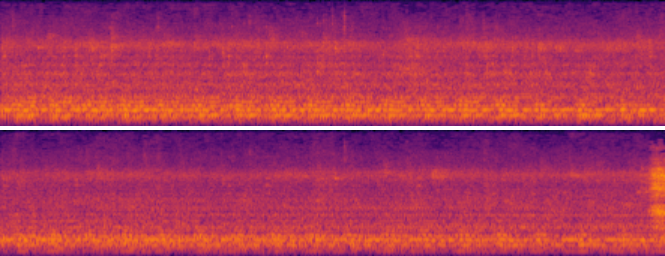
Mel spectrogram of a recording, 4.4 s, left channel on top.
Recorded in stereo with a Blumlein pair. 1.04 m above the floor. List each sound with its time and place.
0.0 s a fan: 20° left, 0.9 m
